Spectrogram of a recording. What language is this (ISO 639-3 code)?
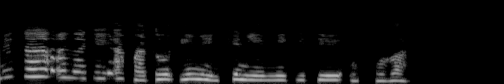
ibo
